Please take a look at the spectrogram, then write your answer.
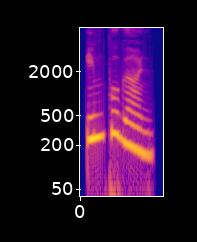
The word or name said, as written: ಇಂಪುಗಾಣ್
